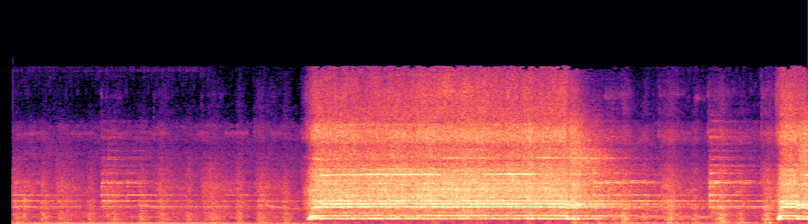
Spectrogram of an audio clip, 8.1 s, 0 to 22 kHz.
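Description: Steam whistle of Lehigh Valley Coal 126, a steam tank locomotive, blowing a long blast of about two and a half seconds: a chord of several steady tones that trails off into hiss. A second blast starts just before the end, and a faint hiss and rumble come before the first.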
